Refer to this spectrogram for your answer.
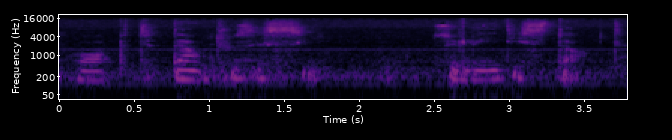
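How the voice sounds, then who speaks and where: A woman whispers in a French accent. She is soft-spoken and goes at a very slow pace. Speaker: ASMR storyteller. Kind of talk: bedtime story reading. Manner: soft, whispered.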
